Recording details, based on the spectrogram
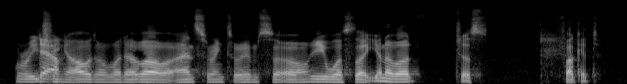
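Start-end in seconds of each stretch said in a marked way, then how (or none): none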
